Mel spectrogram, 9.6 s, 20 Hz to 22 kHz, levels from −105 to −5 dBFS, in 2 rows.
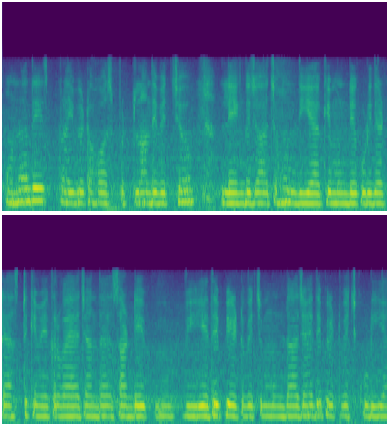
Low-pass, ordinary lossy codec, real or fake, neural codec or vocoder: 7.2 kHz; none; fake; vocoder, 24 kHz, 100 mel bands, Vocos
